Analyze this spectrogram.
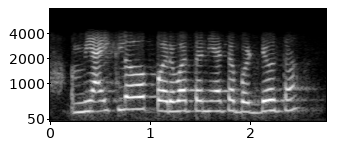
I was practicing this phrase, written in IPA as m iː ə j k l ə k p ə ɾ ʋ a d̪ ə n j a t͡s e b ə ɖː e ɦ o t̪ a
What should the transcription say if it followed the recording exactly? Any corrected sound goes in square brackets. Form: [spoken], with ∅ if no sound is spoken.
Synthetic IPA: m iː [a] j k l ə [∅] p ə ɾ ʋ a [t̪] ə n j a t͡s [a] b ə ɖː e ɦ o t̪ a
